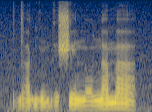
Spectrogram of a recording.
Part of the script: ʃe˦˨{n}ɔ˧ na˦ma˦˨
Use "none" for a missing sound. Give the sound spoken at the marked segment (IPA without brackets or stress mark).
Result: n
